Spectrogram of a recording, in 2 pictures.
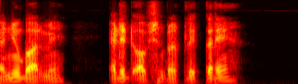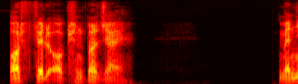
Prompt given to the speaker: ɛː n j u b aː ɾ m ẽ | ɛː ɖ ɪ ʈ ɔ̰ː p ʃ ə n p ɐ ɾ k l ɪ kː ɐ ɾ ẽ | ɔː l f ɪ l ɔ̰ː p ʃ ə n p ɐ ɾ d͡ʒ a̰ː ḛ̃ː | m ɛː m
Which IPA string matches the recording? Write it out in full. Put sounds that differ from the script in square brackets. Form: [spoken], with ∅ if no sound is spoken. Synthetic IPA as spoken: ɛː n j u b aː ɾ m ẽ | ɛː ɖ ɪ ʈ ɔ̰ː p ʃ ə n p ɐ ɾ k l ɪ kː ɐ ɾ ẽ | ɔː [ɾ] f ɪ l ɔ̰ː p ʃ ə n p ɐ ɾ d͡ʒ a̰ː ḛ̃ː | m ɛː [n]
